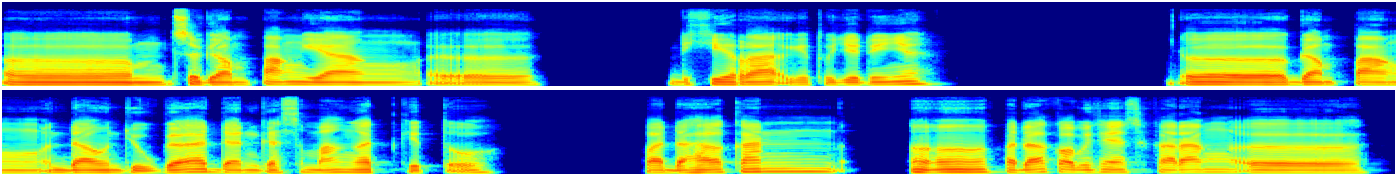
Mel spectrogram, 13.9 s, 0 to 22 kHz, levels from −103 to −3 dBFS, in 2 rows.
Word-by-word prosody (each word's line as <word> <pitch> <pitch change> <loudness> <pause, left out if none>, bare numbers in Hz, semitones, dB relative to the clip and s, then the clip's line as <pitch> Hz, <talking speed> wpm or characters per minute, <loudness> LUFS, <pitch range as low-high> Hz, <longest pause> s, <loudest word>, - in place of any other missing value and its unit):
mmm, 100 -1 +3
segampang 105 0 +1
yang, 100 -1 +2 0.3
eee, 95 +1 -3 0.6
dikira 110 0 +1
gitu. 100 0 -6
Jadinya 110 +5 0 1.3
Eee, 105 -3 +4
gampang 100 -1 -1
down 105 0 +1
juga, 105 +8 +2
dan 105 -3 -1
enggak 100 0 -2
semangat 115 0 -2
gitu. 105 +2 -5 0.8
Padahal 105 +3 +2
kan 135 +3 +1 0.7
heeh, 120 0 +3 0.2
padahal 115 +2 +1
kalau 115 - +1
misalnya 115 -1 0
sekarang, 115 +1 -1
eee 105 -1 -1
105 Hz, 100 wpm, -24 LUFS, 100-110 Hz, 1.3 s, Eee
